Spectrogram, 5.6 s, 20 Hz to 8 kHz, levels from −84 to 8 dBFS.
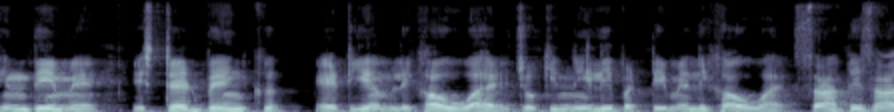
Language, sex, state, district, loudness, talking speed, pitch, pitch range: Hindi, male, Delhi, New Delhi, -17 LUFS, 205 wpm, 130 Hz, 120-140 Hz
